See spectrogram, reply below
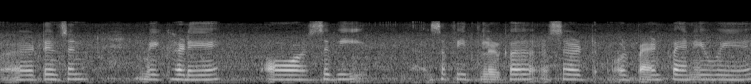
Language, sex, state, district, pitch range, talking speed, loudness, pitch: Hindi, female, Bihar, Muzaffarpur, 220-240 Hz, 120 wpm, -20 LUFS, 230 Hz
